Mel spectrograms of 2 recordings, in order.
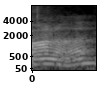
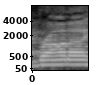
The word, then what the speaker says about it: Branagh: I heard different people say his name differently. – I've always heard Branagh. – Yeah, Branagh.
